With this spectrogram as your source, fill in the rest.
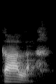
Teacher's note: बोलते समय हम का पर अधिक बल देते हैं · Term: वर्ण वाला घात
